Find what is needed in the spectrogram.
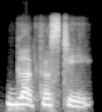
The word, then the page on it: bloodthirsty: Indian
